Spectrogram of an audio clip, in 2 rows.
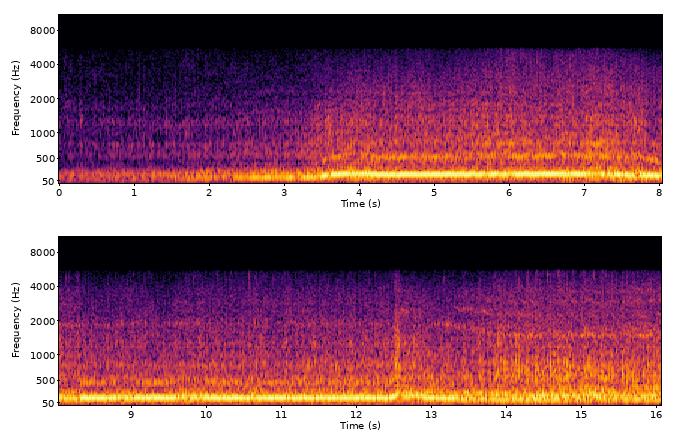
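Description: Dodge Challenger's Hemi V8 engine, getting louder over the first few seconds and then running very loud. Its note holds steady and steps down in pitch twice, once about halfway through and again near the end.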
